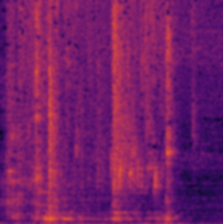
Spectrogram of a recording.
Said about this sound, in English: I've been trying to flush it to see if it'll go down. Let me try it one time here.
